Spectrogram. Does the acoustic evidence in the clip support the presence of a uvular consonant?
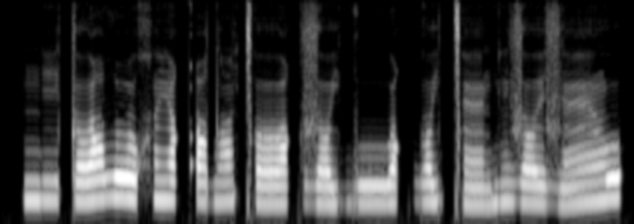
yes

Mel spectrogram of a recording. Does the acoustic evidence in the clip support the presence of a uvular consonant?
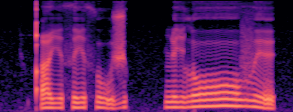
yes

